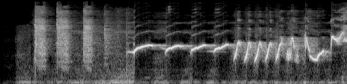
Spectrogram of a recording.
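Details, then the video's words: White-rumped shama song, a filler passage meant to provoke neighbours' birds: a few broad noisy bursts, then clear whistled notes that fall and rise. These give way to a fast run of short, repeated upward-sweeping notes ending in higher whistles. "MASTERAN MURAI BATU // isian suara murai bikin emosi burung tetangga"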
